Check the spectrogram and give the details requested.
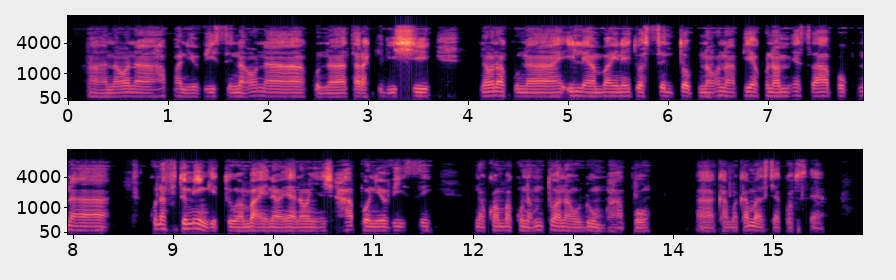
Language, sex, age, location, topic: Swahili, male, 18-24, Nakuru, education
